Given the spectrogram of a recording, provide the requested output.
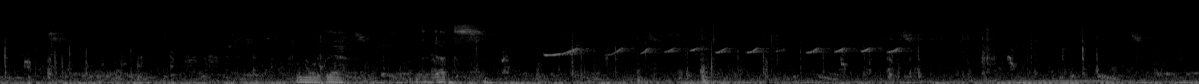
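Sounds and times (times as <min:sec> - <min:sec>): hens pecking clicks: 0:00.0 - 0:03.6, 0:04.7 - 0:11.9
bird chirping rising notes: 0:03.4 - 0:11.9.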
